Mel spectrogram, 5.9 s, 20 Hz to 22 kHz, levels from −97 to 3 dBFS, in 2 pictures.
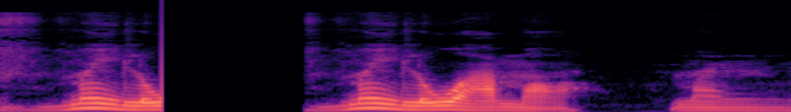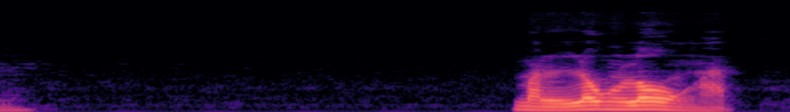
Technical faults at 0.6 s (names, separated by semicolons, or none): stream reconnect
